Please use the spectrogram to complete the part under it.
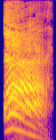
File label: pain; bristleback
